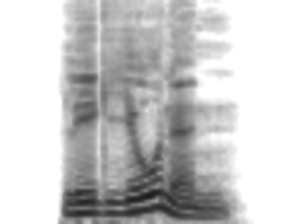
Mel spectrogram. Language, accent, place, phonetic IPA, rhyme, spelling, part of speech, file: German, Germany, Berlin, [leˈɡi̯oːnən], -oːnən, Legionen, noun, De-Legionen.ogg
- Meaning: plural of Legion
